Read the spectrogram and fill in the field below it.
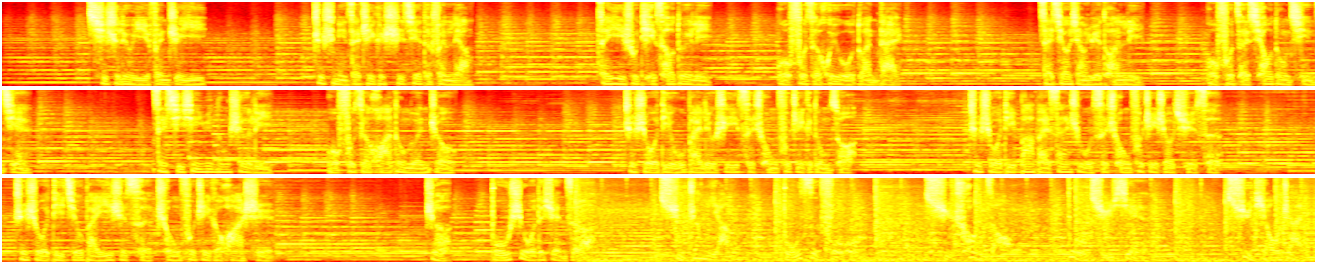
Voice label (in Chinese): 男 温情; 南方新媒体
